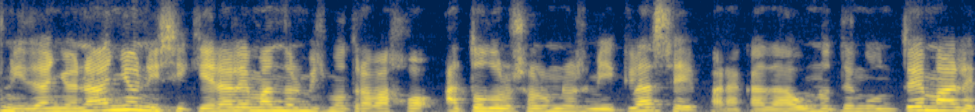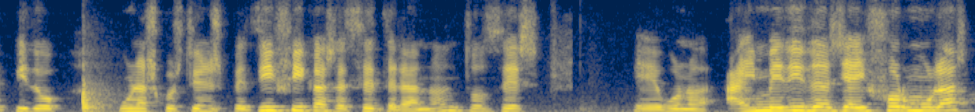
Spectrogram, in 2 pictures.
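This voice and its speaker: A woman's voice: medium pitch, fairly bright tone, slight background noise. A woman lecturer and analyst talking in a casual panel discussion, thinking aloud with restarts and tag questions. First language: Spanish. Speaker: university lecturer and analyst guest.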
